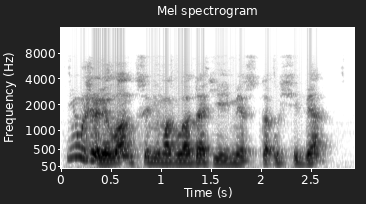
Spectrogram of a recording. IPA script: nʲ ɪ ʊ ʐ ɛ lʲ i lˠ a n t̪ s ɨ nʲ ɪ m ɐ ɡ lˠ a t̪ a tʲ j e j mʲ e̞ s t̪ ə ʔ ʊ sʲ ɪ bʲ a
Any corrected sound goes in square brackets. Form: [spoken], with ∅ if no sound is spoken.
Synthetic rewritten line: nʲ ɪ ʊ ʐ ɛ lʲ [ɪ] lˠ a n t̪ s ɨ nʲ ɪ m ɐ ɡ lˠ a [d̪] a tʲ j e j mʲ e̞ s t̪ ə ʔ ʊ sʲ ɪ bʲ a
